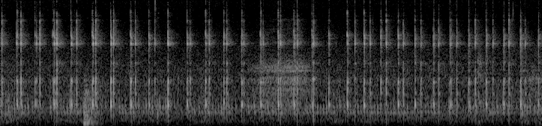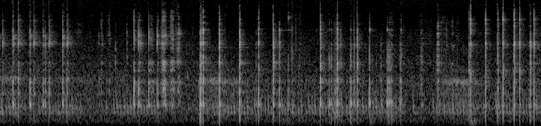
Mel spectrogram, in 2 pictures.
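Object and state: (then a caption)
Wooden object. Fingers tap rapidly on a wooden object, making quiet, crisp clicks with a bright, scratchy edge and almost no ring. The taps run in uneven bursts with a short lull partway through.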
